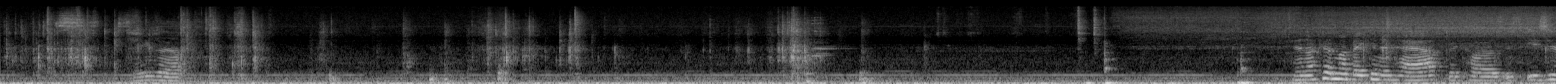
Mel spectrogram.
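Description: Scissors snip through plastic.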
